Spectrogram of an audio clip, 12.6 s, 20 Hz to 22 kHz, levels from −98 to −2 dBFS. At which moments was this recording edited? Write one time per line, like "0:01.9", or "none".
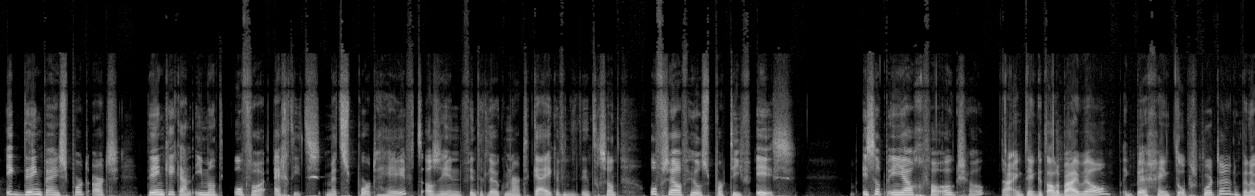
0:02.2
